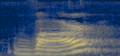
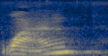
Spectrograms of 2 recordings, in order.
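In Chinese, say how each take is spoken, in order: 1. 这个字结尾带有卷舌音。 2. 这个字结尾很平，没有卷舌音。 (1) "然后会变成玩" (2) "本来那个词是玩"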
